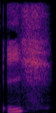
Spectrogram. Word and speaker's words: ich: Dans notre corpus, CH se prononce ch devant A ou U, comme dans Nacht ou Noch, et ch partout ailleurs, comme dans ich, lächeln, streich et welchen.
